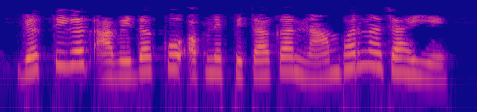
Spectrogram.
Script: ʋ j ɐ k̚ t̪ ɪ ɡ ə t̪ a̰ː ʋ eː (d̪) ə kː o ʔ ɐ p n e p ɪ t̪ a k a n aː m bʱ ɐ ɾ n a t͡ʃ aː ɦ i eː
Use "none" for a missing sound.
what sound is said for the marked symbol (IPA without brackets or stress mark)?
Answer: d̪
